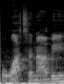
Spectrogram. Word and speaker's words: Watanabe: Shinichiro Watanabe. I don't know if I'm pronouncing that quite right. Watanabe, you got pronounced right.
